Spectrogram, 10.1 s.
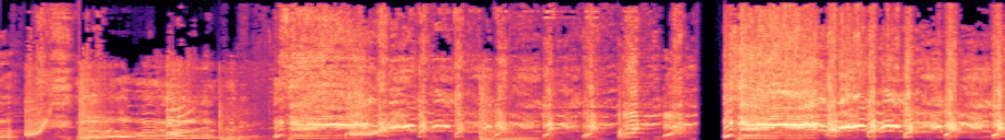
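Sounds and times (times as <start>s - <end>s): people laughing: 2.3s - 10.0s.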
